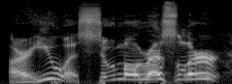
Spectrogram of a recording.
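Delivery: put-on high, slow, amazed old man; old dad voice. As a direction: ask it slowly in a wavering old man's voice. Dying dad, startled question.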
